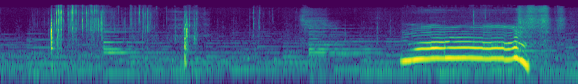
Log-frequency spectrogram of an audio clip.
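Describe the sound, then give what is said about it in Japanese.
Biting into crispy, flaky pie pastry filled with custard cream gives two faint, sharp, brittle cracks a moment apart. A sustained hummed voice follows and wavers in pitch. “もうね、サクサクのパイ生地の中にね、めちゃくちゃ美味しいカスタードクリーム的なものが入っておりまして、ちょっと一口かじらせていただきますよ。”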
